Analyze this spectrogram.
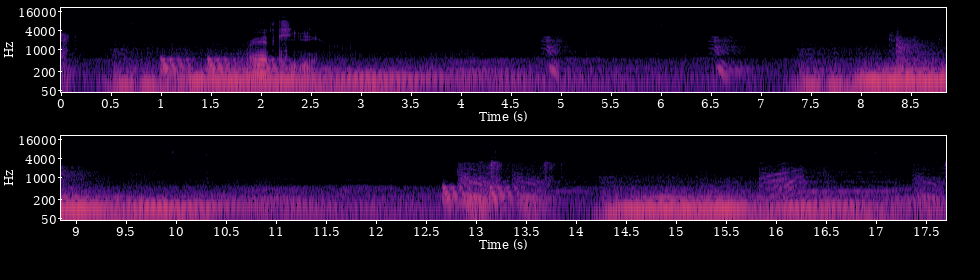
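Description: A heavy metal door rumbles open with a low, steady hum.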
